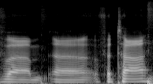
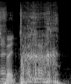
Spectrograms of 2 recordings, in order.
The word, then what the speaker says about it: Fateh: You have Fateh, the Democrat. You have another Democrat. You said it wrong. It's Fateh.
